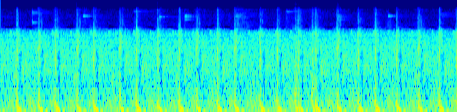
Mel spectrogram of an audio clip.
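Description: Sustained automatic gunfire in the mobile battle royale game PUBG Mobile, a rapid steady stream of loud shots with no pauses, alone without talk.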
